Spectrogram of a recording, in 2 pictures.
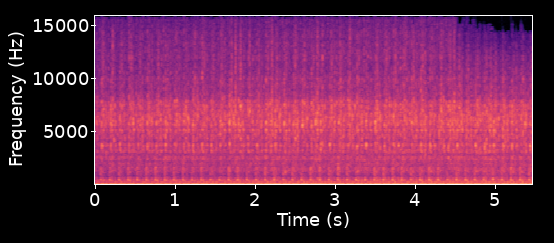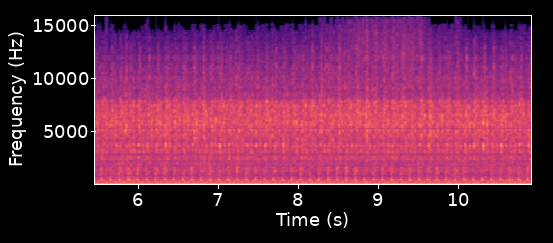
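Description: Noorduyn Norseman's radial piston engine idling steadily, with a rapid even pulse that grows slightly louder in the first few seconds.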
